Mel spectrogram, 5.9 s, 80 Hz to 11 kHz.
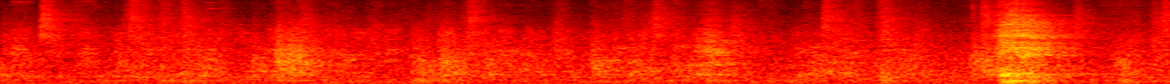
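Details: Three-day-old Belgian Malinois puppies, whelped June 8, 2012, nursing from their mother Kaya inside a plastic whelping box. Soft clicking and suckling noises run throughout, then a brief, sharp squeak near the end.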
